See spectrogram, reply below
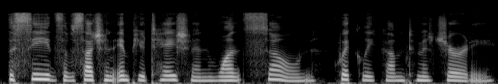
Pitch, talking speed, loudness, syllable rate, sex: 190 Hz, 145 wpm, -21 LUFS, 4.1 syllables/s, female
